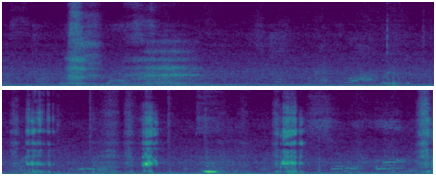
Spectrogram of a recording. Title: extreme hiccups after eating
